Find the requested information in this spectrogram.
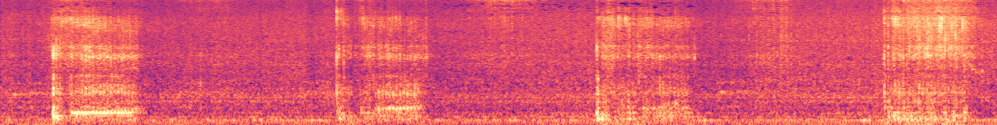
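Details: Cat snoring while asleep: four soft, rough breath sounds about every three seconds against low room noise.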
